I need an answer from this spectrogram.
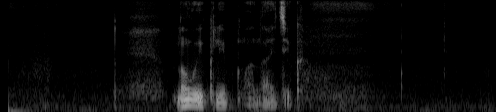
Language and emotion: Russian, neutral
